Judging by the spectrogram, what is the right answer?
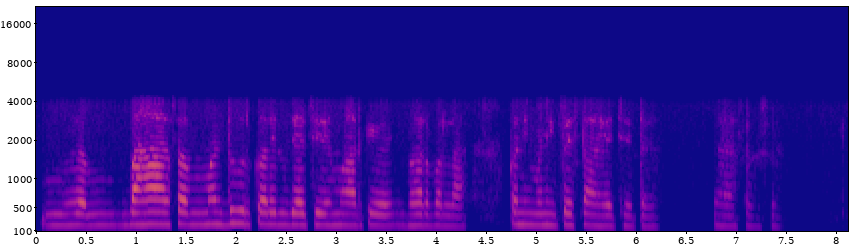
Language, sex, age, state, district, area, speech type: Maithili, female, 45-60, Bihar, Saharsa, rural, conversation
